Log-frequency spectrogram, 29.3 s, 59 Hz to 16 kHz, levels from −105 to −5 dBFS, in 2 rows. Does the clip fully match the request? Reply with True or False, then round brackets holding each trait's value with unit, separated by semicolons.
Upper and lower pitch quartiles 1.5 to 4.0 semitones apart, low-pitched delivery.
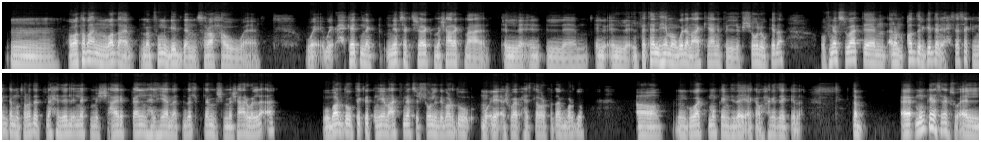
True (2.9 semitones; 100 Hz)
